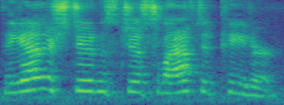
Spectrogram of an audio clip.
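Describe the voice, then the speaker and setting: Speaking a little fast in a high voice, a grandmotherly older woman reads a kids' story and pauses for simple, expressive explanations aimed at a small child. The recording is rough.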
